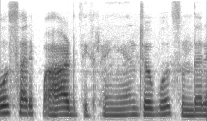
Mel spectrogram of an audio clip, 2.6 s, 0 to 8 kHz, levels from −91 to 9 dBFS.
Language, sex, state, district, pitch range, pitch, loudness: Hindi, male, Delhi, New Delhi, 150-175 Hz, 160 Hz, -18 LUFS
